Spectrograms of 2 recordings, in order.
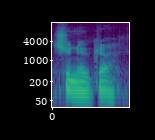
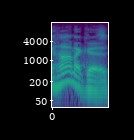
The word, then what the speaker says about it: Hanukkah: i ain't saying no chanukah don't say don't say it say hanukkah that's not how you pronounce it it's hanukkah okay yeah uh you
